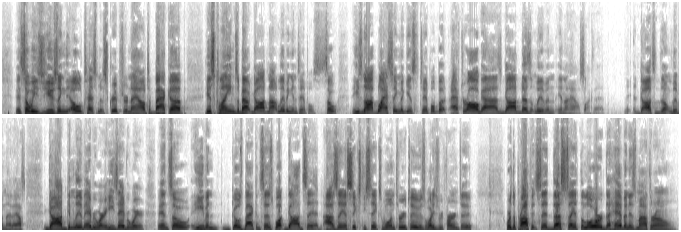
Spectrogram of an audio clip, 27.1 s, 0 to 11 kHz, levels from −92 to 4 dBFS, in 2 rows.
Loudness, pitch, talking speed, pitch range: -15 LUFS, 165 Hz, 190 wpm, 130-185 Hz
